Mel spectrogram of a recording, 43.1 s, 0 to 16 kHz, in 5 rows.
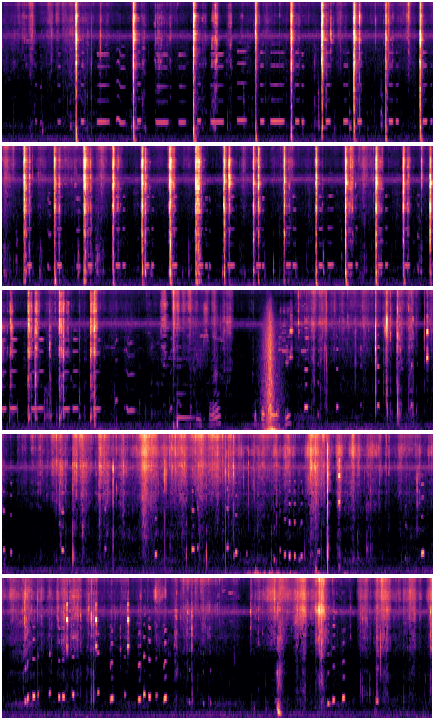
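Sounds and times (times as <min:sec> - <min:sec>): metal detector beeping: 0:00.4 - 0:20.0, 0:22.4 - 0:26.2, 0:26.9 - 0:32.8, 0:34.0 - 0:38.7, 0:40.9 - 0:42.1
digging tool chopping soil: 0:08.4 - 0:19.2.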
